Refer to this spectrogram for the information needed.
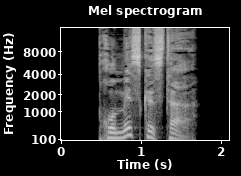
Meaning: inflection of promisk: 1. strong/mixed nominative masculine singular superlative degree 2. strong genitive/dative feminine singular superlative degree 3. strong genitive plural superlative degree
- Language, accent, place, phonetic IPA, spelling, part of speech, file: German, Germany, Berlin, [pʁoˈmɪskəstɐ], promiskester, adjective, De-promiskester.ogg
